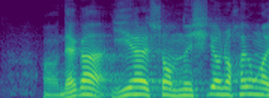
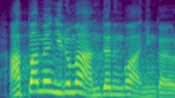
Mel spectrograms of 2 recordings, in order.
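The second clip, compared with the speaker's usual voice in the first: higher, louder acted complaint to a father; angry protest; 4 semitones higher, 5 dB louder than usual. Believer complaining to God as to a father, acted indignant protest. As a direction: protest like a let-down child, mildly indignant. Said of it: "우리가 하나님께 화가 나요".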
